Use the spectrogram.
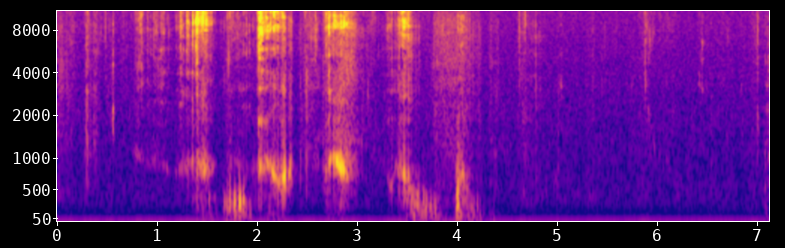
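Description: Crunchy chewing of crisps: a run of loud, crackling bites over the first few seconds, then softer, quieter munching trailing off, with no one talking.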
